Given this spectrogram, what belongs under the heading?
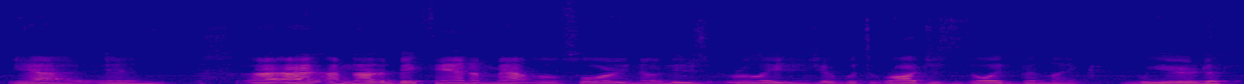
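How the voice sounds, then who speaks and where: A man's voice: mid-range voice, flat delivery, moderate pace, bright, forceful tone, a little hiss or hum. A young man hosting a casual sports chat, rambling with many fillers and restarts. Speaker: podcast host.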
